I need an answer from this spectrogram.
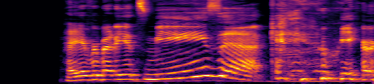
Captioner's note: laughs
